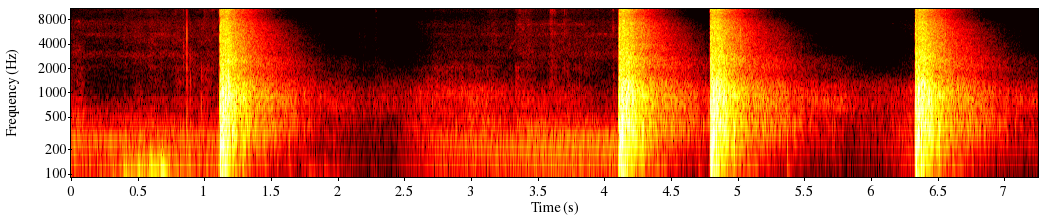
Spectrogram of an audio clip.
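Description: Four sharp, loud Ruger LCP pistol shots ring out alone, one single report followed after a pause by a quick pair and then a last shot, each with a short decaying echo.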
